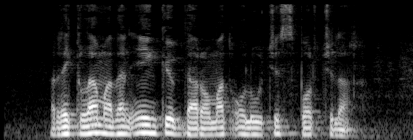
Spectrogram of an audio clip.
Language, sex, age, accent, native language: Uzbek, male, 18-24, Navoiy, Uzbek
